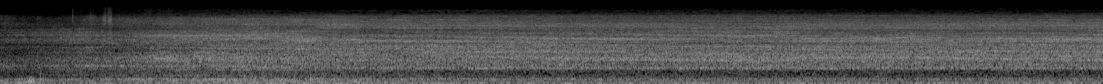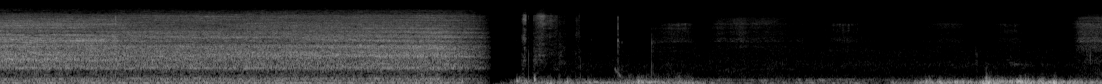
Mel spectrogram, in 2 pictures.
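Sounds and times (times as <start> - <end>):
electric locomotive passing: 0.0 - 16.0
train wheels rumbling on rail: 0.0 - 16.0.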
